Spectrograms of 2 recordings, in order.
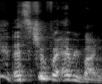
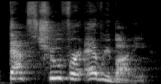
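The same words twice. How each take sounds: First: Faster, laughing through the words; laughing repeat. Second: Higher and louder, driving the point home; emphatic. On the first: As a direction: say it again chuckling. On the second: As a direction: punch it out with conviction. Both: Real, not acted.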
